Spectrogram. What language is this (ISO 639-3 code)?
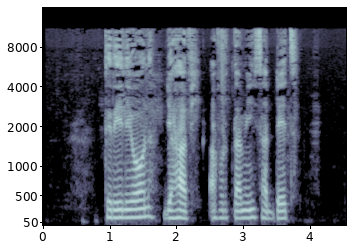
orm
